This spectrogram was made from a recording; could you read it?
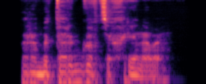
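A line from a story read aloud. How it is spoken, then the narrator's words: Grumbled under breath. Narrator (Russian): буркнул наемник себе под нос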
